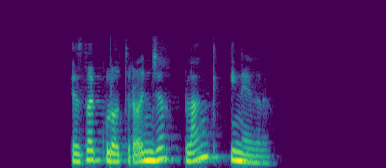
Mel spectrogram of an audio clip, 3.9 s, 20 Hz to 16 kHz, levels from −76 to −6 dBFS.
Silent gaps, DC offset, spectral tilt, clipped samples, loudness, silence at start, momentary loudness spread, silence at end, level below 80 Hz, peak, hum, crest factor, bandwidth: none; under 0.1%; -9 dB/octave; under 0.1%; -17 LUFS; 0.7 s; 8 LU; 1.15 s; -56 dBFS; -2 dBFS; none; 16 dB; 6 kHz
